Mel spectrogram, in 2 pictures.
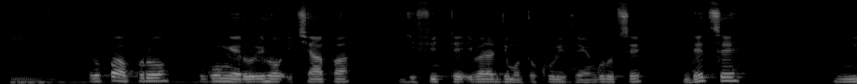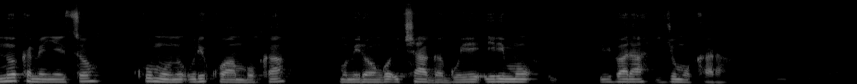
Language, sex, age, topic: Kinyarwanda, male, 18-24, government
